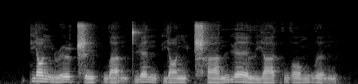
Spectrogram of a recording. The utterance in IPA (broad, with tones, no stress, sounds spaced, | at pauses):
p j ɑ˥˨ ŋ ɻ ɻ̩˥˨ ʈ͡ʂ e˩ ɪ̯ p w a̰˨˩ n t̪ ɥ ɛ˥˨ n p j ɑ˨˦ ŋ ʈ͡ʂʰ ä˨˦ n̪ ɥ ɛ˥˨ l j ä˨˦ k w ɔ˨˦ m w ə̰˨˩ n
